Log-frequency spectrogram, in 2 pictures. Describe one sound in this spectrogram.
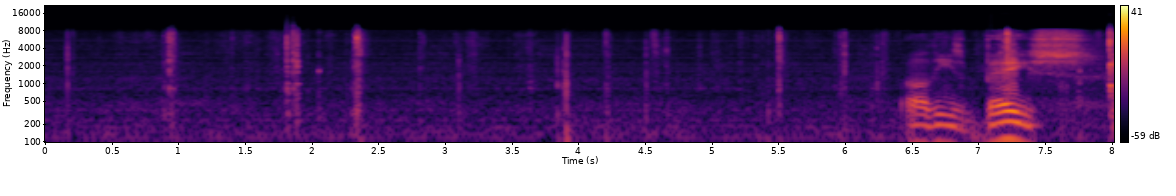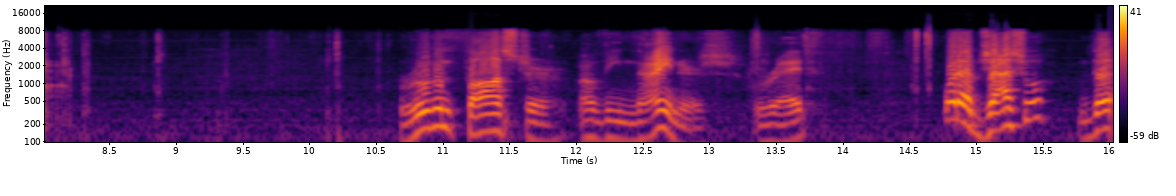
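Trading cards click and rustle as they are handled and shuffled.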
